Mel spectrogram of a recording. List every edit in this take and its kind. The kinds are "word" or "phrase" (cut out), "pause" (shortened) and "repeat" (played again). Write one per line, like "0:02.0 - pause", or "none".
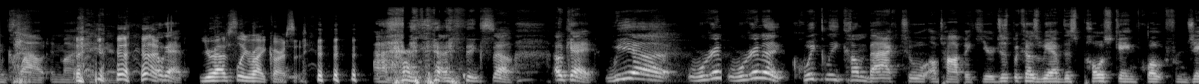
0:01.9 - pause
0:06.0 - pause
0:07.2 - repeat
0:09.4 - phrase

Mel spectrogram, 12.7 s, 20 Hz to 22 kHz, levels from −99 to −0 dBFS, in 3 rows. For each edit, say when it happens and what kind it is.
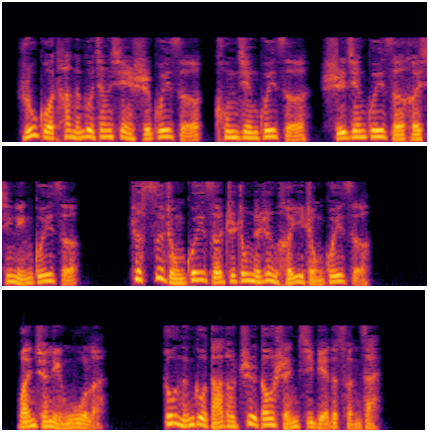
none

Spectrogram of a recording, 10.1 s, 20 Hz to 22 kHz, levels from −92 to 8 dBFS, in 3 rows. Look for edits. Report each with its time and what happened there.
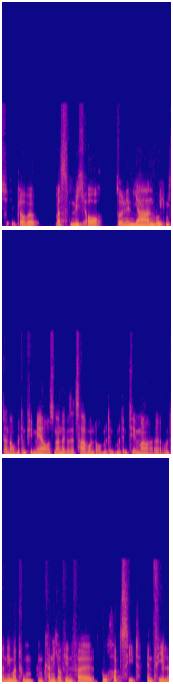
0:02.6 - word
0:03.9 - phrase
0:05.6 - repeat
0:08.7 - word

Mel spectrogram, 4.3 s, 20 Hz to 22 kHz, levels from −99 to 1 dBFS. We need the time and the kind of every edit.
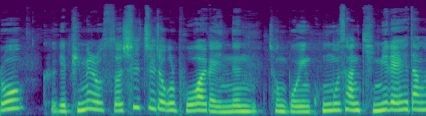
0:02.1 - word
0:02.6 - pause

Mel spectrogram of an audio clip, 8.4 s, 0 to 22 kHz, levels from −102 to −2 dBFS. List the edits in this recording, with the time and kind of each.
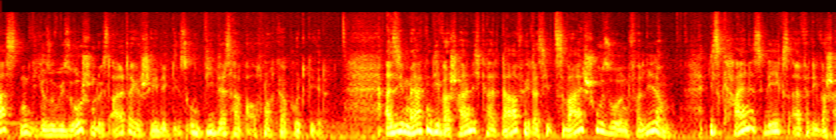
none

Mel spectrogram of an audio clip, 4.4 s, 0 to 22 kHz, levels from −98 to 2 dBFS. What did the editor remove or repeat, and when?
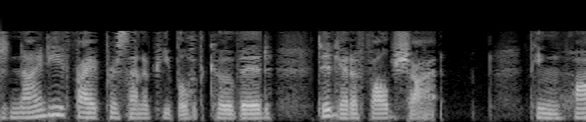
0:01.4 - word
0:02.5 - word
0:02.9 - word

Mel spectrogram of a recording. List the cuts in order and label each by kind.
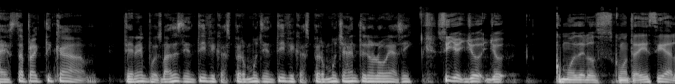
0:01.6 - word
0:02.6 - repeat

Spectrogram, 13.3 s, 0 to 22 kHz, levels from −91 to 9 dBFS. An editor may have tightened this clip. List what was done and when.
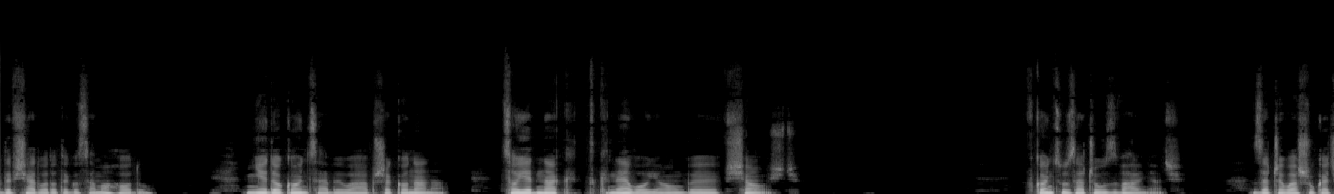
0:04.7 - pause

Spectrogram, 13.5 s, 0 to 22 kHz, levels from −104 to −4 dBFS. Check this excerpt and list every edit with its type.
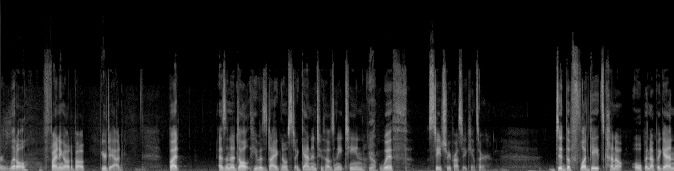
none

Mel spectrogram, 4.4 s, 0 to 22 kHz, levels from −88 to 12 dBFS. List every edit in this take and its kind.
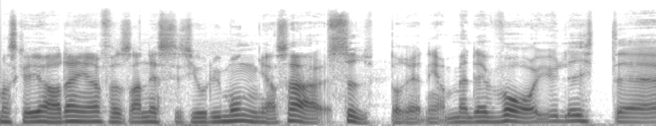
0:02.2 - word

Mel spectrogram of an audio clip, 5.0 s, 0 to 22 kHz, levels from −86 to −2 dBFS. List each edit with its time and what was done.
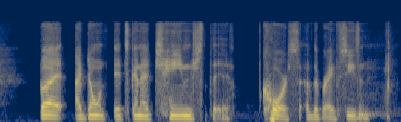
0:01.3 - word
0:02.6 - word

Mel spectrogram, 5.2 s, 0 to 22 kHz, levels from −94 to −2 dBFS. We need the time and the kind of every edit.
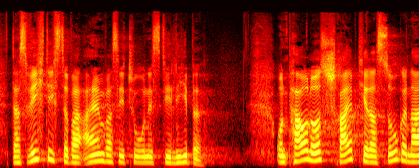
none

